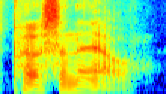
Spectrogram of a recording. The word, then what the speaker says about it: personnel: there's two words which are similar and they're pronounced slightly differently. So this one here is personnel.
